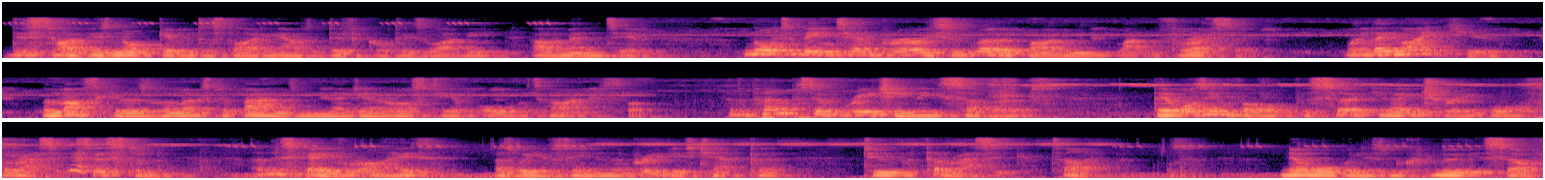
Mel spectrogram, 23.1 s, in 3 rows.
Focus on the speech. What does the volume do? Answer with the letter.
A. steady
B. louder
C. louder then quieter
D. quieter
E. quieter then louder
A.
